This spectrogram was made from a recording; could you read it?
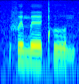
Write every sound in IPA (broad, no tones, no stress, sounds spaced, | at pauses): f ɛ m ɛː ǃʰ ɤ n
